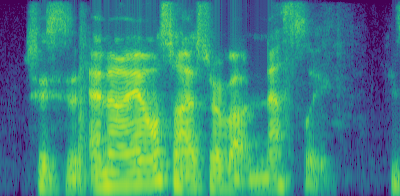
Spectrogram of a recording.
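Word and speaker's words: Nestlé: And I asked her about, she said, and I also asked her about Nestle. She said, yeah, it's spelled with an S at the end. It's a silent S.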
